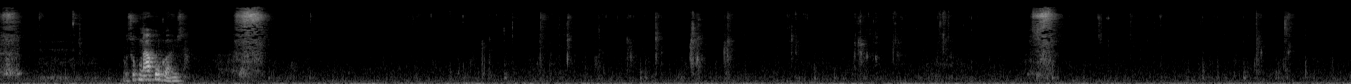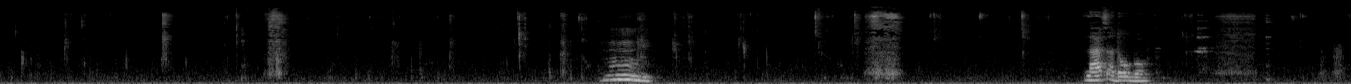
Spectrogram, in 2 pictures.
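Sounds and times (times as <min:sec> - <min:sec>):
person chewing crunchy food: 0:04.0 - 0:24.2.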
